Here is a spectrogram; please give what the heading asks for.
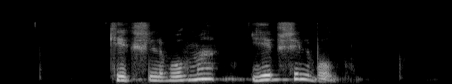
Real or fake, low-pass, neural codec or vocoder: fake; 7.2 kHz; codec, 16 kHz, 4.8 kbps, FACodec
